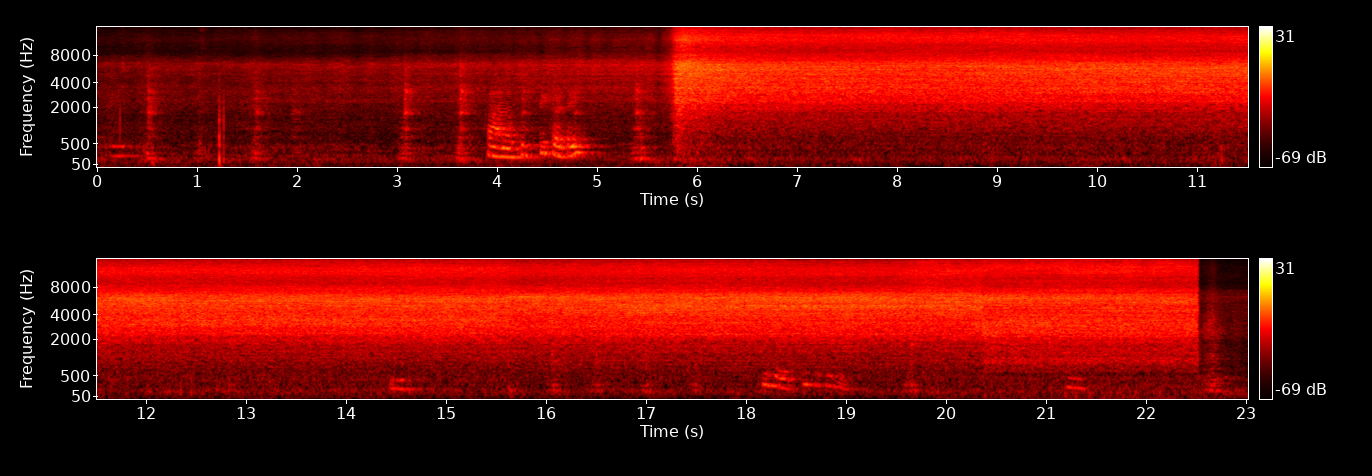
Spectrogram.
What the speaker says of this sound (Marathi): मस्त कुकर लावून कमीत कमी आपल्याला पाच ते सहा शिट्ट्या करायच्या आहेत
